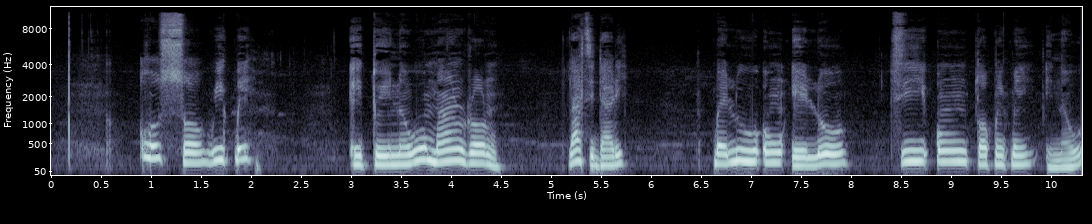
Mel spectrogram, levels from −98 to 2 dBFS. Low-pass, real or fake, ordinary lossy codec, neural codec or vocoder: 10.8 kHz; real; MP3, 64 kbps; none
